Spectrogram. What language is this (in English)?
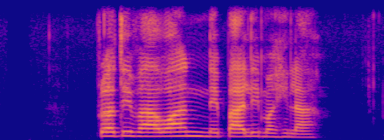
Nepali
